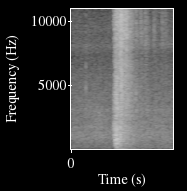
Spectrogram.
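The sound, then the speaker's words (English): A small pile of gunpowder ignites with a single soft thump and a brief hissing rush that fades within a fraction of a second, standing alone after a moment of quiet. “That little thump noise, I never get tired of that.”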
